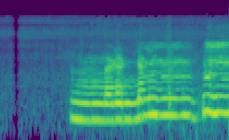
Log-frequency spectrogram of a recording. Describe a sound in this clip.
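A young man sings loudly in a drawn-out voice close by.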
